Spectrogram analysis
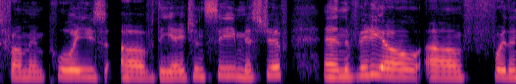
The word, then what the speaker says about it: MSCHF: This is from an agency called MSCHF, which you pronounce Mischief Agency, and the shoes sold out in seconds, and Nike's suing them.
